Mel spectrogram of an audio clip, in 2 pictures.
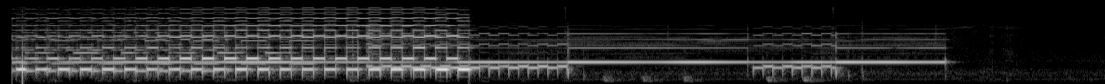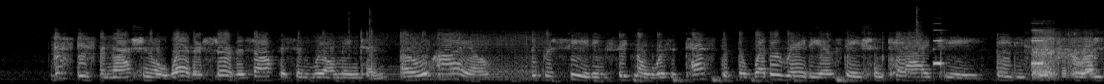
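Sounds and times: steady high tone: 0.2 - 9.7.

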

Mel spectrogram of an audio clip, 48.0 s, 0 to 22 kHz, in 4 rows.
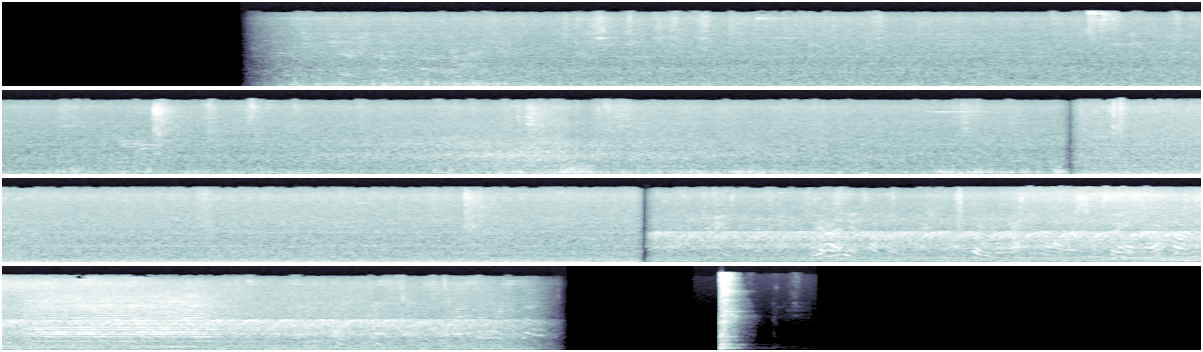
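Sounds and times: city street noise: 2.4 - 41.6
low traffic rumble: 2.4 - 41.6
people talking: 2.8 - 5.3, 13.0 - 13.6, 31.0 - 36.5, 39.0 - 41.5
emergency siren: 30.4 - 41.4.

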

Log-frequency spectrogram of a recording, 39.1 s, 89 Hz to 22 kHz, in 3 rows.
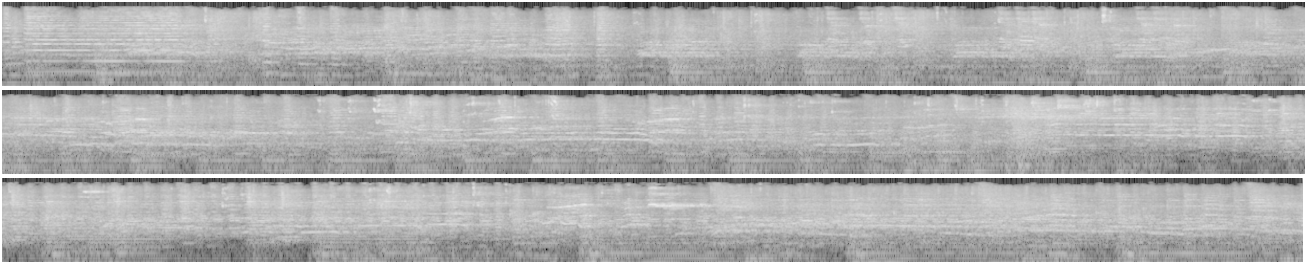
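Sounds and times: music: 0.0 - 39.0
voices: 0.0 - 39.0.

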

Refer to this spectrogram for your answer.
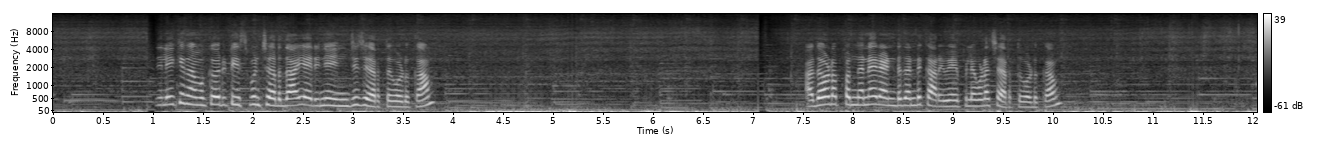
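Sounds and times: held instrumental music: 0.0 - 12.0
onions sizzling in a pan: 0.0 - 12.0.

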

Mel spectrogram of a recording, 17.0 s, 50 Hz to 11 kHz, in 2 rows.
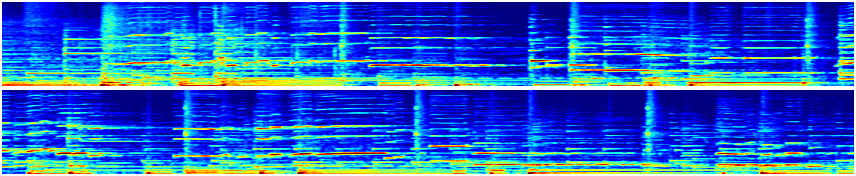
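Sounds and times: harmonica bending notes: 0.0 - 17.0
live blues band: 0.0 - 17.0.

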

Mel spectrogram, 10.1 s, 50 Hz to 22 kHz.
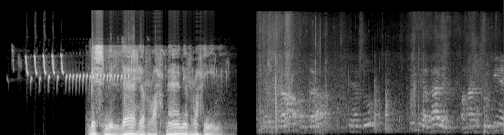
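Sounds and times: bird singing whistles and trill: 0.2 - 1.8.

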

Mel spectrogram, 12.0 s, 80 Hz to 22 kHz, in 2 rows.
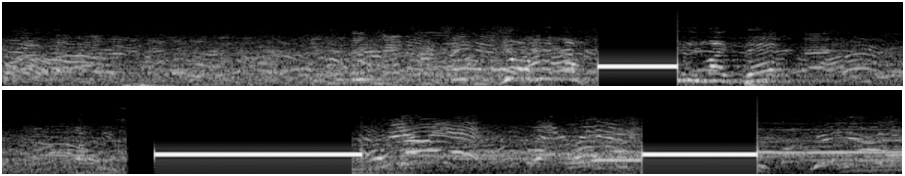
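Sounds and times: crowd noise: 0.0 - 12.0
high-pitched censor bleep: 4.0 - 4.5, 7.0 - 8.4, 10.3 - 11.1.

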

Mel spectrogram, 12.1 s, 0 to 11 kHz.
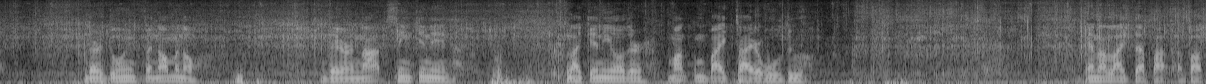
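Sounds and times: bicycle tyres rolling on gravel: 0.0 - 12.0
wind rumbling on microphone: 0.0 - 12.0.

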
